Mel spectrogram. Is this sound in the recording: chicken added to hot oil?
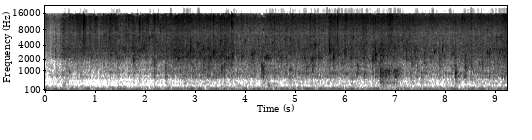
yes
